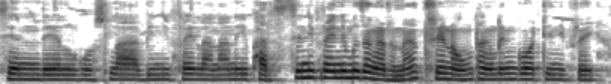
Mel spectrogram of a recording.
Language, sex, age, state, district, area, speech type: Bodo, female, 30-45, Assam, Udalguri, urban, spontaneous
